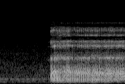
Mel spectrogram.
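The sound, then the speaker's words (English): A single loud, sustained burp erupts abruptly after a brief quiet moment, with a rough, resonant drone that holds steady until the end. “Excuse me, I've gone this entire episode without burping one really good time in the recording, and that was absolutely fucking wonderful.”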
